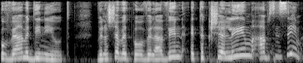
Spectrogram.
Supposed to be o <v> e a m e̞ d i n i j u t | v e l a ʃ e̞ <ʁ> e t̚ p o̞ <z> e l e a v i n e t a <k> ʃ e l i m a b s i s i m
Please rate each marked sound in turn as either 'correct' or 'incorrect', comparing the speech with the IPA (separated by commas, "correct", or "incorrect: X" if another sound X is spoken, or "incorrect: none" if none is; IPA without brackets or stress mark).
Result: correct, incorrect: v, incorrect: v, correct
